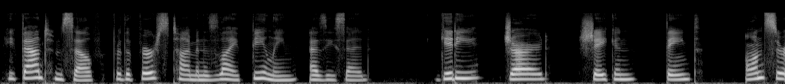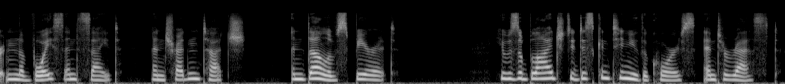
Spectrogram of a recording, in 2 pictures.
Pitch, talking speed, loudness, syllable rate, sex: 235 Hz, 155 wpm, -19 LUFS, 4.7 syllables/s, female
